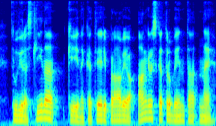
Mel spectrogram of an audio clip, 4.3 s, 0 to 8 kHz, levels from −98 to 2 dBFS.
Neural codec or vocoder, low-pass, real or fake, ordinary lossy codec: none; none; real; none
